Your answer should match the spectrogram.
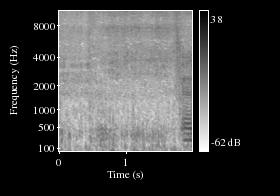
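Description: Wind buffeting the microphone outdoors, a gusting low rumble.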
